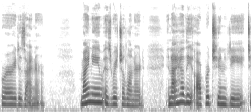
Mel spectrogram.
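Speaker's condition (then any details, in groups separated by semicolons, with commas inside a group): No condition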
